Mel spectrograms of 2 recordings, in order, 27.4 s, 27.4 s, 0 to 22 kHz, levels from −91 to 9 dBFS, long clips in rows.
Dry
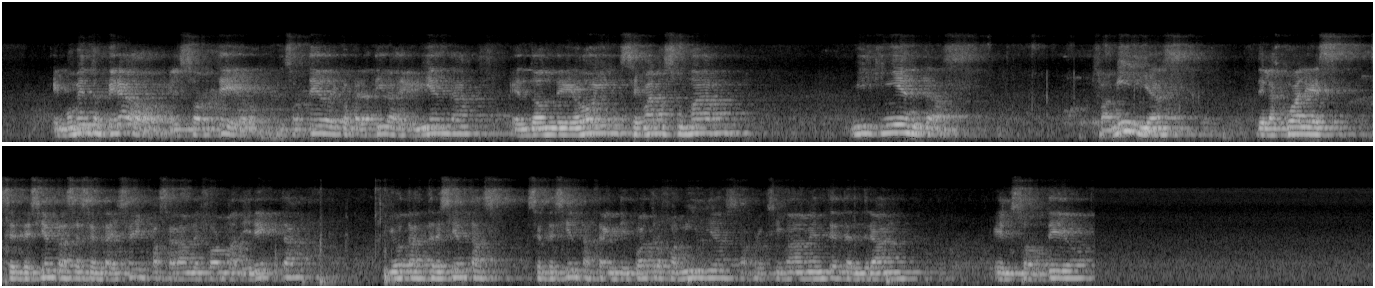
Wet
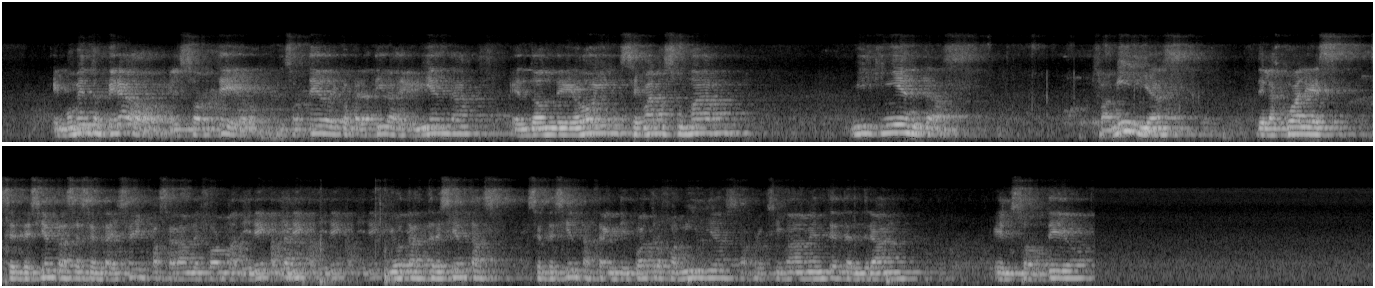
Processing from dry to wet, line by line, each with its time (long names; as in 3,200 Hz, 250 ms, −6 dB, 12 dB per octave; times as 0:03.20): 0:16.01–0:16.46: delay throw 380 ms, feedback 60%, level −1 dB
